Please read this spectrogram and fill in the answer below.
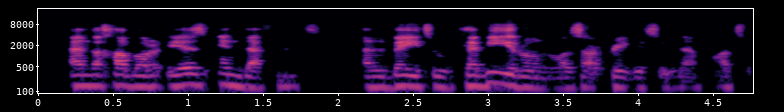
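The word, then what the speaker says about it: البيت: just give an example we have albeit we pronounce the lamb because the ba is sufficiently far away or different from the lamb whereas an ejmu the star we merge the lamb into the noon because the noon is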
